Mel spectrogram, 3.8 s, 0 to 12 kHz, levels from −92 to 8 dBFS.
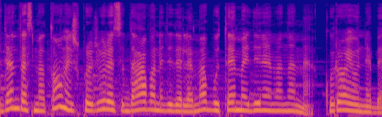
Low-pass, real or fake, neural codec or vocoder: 10.8 kHz; fake; vocoder, 48 kHz, 128 mel bands, Vocos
